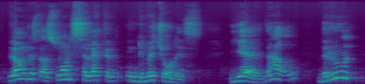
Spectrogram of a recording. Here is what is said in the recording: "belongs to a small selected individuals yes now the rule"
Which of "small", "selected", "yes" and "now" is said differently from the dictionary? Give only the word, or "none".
yes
